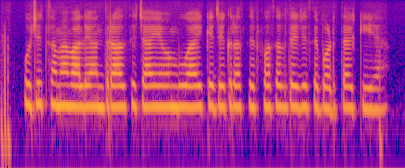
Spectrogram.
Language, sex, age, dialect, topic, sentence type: Magahi, female, 25-30, Southern, agriculture, question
